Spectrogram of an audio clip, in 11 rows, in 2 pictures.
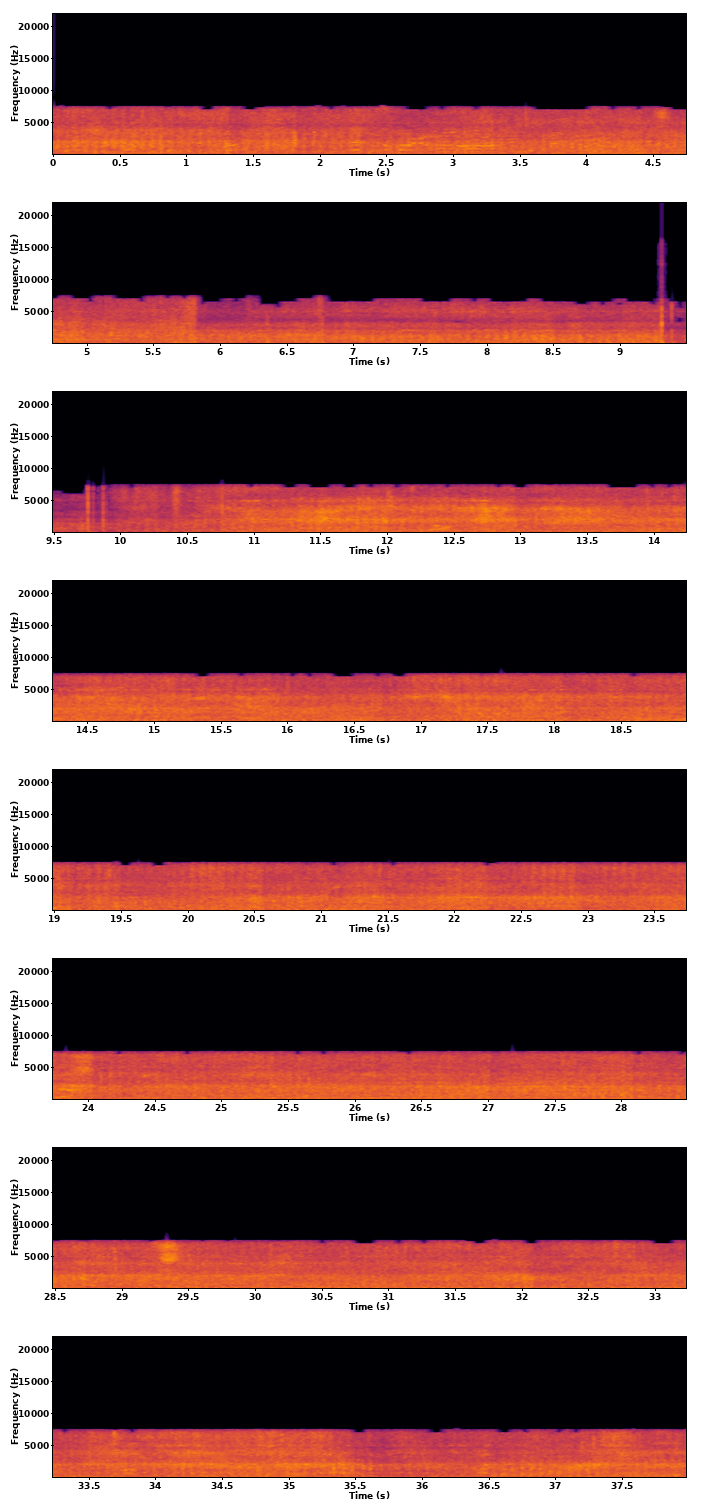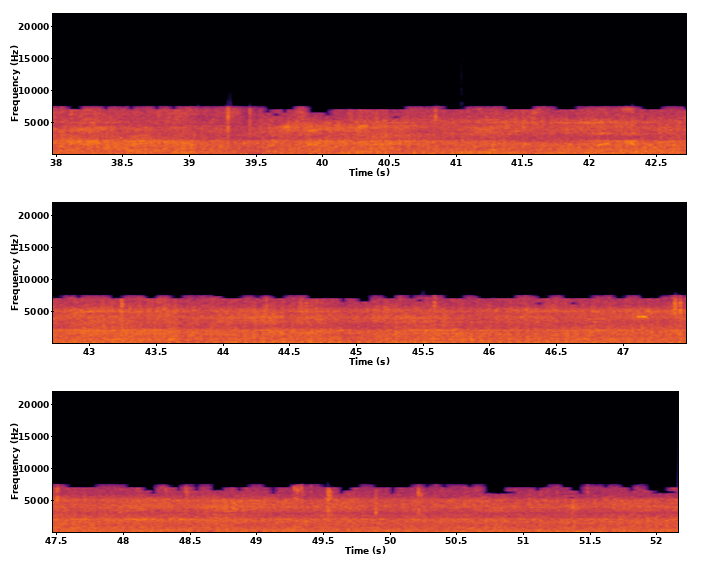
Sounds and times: Speech: 0.0 - 5.2, 10.8 - 22.7, 23.4 - 50.4.

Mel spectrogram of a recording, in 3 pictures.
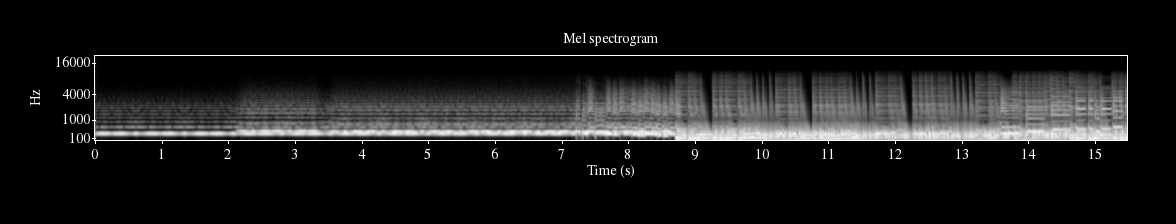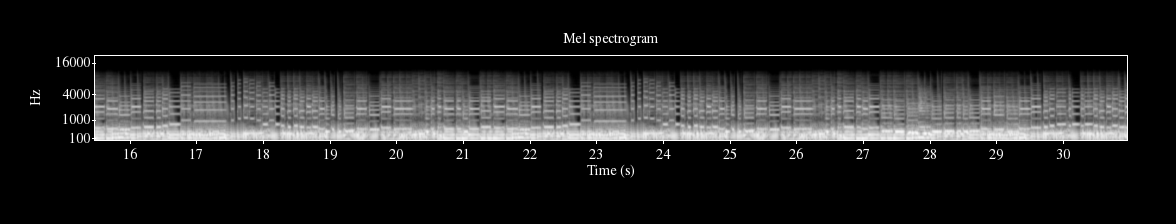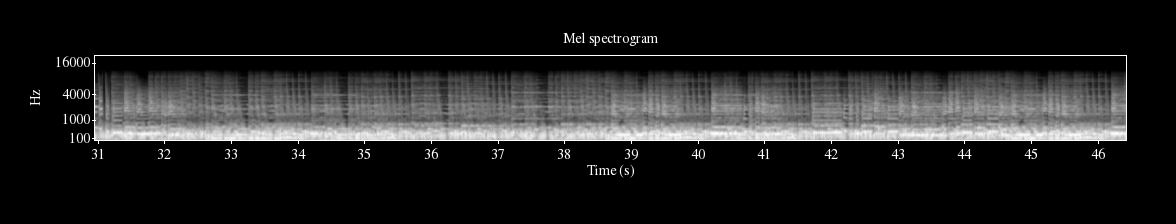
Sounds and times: Video game music: 0.0 - 46.4.

